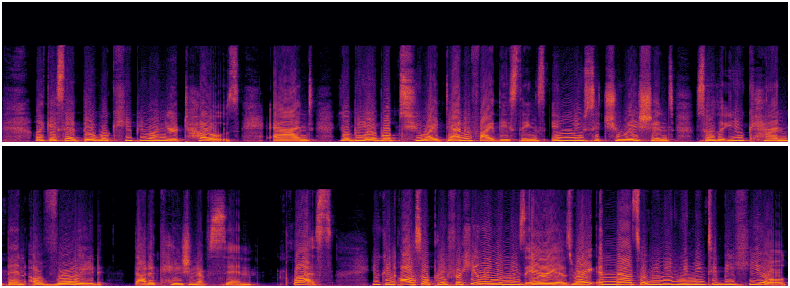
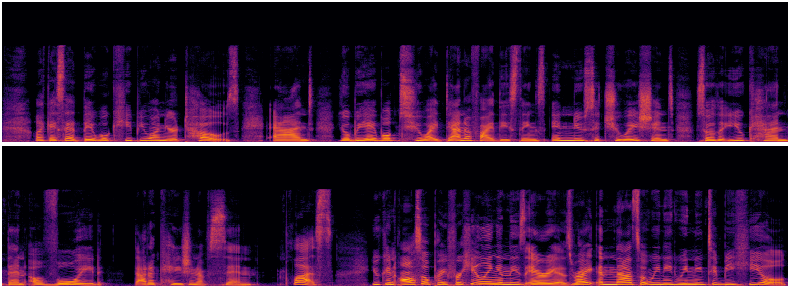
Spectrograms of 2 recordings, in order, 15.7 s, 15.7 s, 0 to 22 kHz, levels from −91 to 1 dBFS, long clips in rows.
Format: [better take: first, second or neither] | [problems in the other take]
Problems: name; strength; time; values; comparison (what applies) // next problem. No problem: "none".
second | distortion; heavy; 22% of the sound clipped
